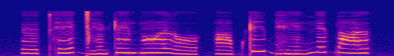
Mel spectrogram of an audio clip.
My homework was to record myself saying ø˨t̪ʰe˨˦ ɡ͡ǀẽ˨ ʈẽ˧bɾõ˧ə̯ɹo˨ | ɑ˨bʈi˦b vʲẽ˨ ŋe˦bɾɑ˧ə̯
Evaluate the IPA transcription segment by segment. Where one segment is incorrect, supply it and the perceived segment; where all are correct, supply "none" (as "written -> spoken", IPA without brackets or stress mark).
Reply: ɹ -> l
